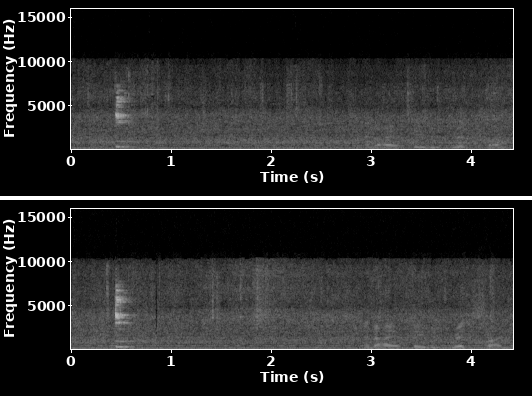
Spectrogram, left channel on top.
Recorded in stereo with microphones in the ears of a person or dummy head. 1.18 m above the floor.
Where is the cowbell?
60° right (ahead or behind), 2 m.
